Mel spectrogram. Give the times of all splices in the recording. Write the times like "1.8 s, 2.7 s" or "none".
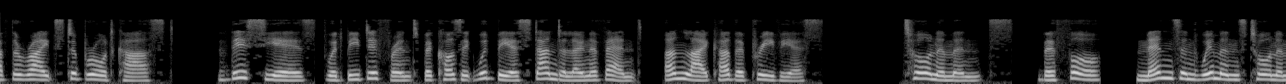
3.2 s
